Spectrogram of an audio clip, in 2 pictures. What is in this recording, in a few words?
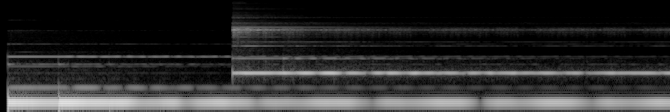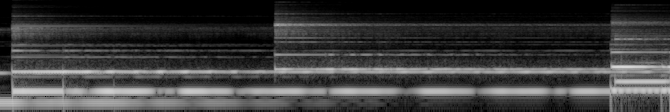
flashback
